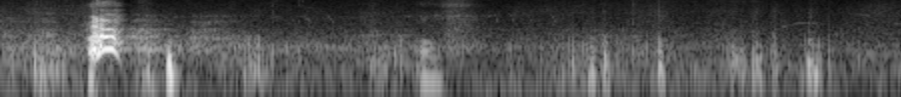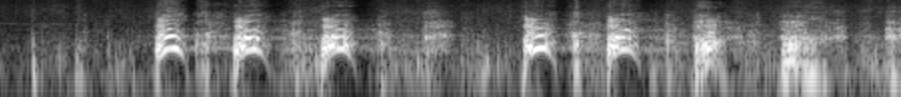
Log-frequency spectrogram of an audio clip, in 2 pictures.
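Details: Playful Cairn Terrier in snow: one early sharp bark, a quieter pause, then a rapid string of yappy barks roughly twice per second.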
